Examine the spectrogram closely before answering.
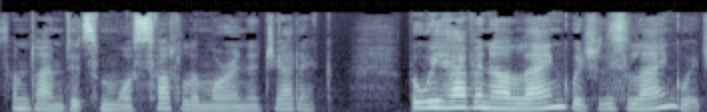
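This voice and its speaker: A woman with an English accent, fairly low in pitch, talking at a very fast pace over a quiet background. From southern England. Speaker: meditation teacher. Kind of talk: dharma talk. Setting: meditation retreat center.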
